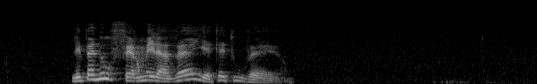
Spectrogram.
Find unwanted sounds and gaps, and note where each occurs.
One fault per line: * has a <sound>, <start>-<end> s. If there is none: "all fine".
all fine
